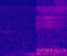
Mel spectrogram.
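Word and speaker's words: bridge: দেখুন ব্রিজ কি লিখেছি ব্রিজ ডি টা এখানে সাইলেন্ট পরে দেখুন আমি লিখেছি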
